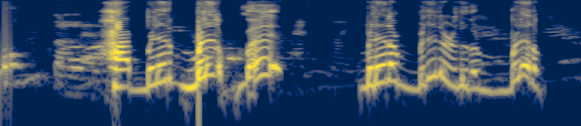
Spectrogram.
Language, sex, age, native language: Icelandic, male, 12, Icelandic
